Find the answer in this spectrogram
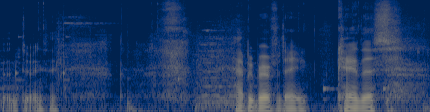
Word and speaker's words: Candace: Happy birthday, Candace. Or Kandake, as I've heard it's actually pronounced. But the game says Candace, so I'm just gonna keep calling her Candace.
